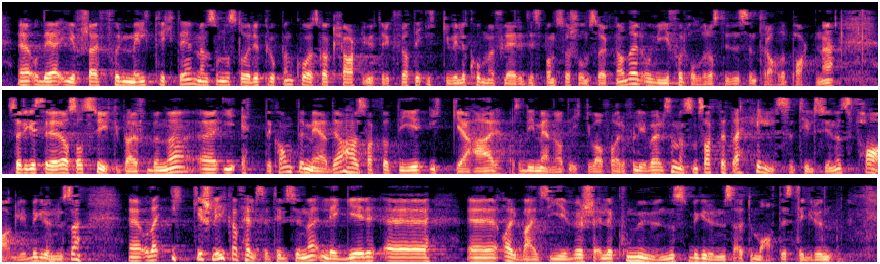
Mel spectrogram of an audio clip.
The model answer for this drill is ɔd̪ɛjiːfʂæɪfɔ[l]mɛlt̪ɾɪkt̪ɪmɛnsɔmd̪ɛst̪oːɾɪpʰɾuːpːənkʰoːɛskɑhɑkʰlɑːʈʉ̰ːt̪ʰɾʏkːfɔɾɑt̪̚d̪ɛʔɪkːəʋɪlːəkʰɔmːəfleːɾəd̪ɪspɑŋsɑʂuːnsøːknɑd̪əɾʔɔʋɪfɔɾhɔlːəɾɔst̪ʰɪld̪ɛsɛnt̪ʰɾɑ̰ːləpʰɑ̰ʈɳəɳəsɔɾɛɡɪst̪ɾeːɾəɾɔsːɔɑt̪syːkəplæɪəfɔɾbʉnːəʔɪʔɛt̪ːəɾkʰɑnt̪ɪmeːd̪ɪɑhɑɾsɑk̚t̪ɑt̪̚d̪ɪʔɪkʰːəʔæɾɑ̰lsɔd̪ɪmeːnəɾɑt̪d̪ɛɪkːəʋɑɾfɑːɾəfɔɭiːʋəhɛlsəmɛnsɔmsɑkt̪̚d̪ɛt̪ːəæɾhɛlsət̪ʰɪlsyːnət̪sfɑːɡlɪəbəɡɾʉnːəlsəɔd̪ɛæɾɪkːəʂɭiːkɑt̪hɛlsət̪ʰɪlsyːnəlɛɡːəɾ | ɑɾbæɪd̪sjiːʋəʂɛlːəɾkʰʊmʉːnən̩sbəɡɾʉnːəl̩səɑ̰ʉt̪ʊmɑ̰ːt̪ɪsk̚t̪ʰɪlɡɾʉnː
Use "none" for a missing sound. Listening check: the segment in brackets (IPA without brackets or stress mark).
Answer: ɾ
